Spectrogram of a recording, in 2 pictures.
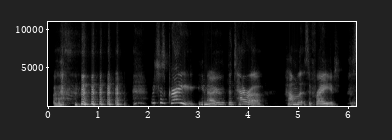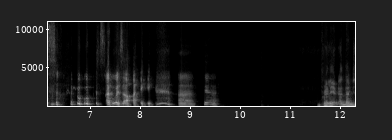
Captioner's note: laughter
